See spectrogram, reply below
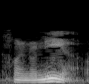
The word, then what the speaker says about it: koinonia: koinonia, right? Koinonia, which is the correct pronunciation of that.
